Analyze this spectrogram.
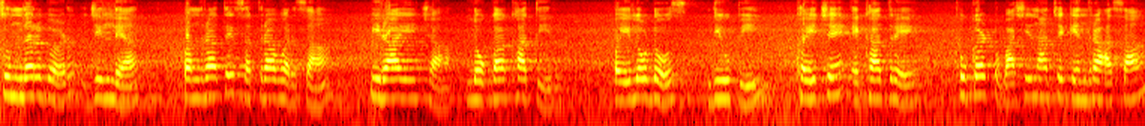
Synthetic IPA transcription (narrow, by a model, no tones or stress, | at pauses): sund̪əɾɡəɽ | d͡ʑilːja | pənd̪ɾat̪esət̪ɾaʋəɾsa | piɾajet͡ɕja | lokakʰat̪iːɾ | pəjloɖos | d̪iwpi | kʰəjt͡ɕẽːkʰad̪ɾe | pʰukəʈʋaɕinat͡ɕekẽnd̪ɾəəsa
